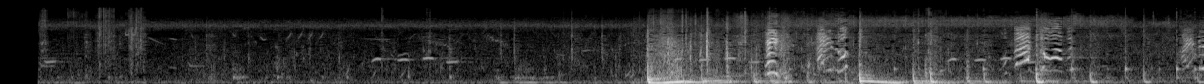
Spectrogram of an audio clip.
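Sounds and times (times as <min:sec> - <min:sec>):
short bird chirps: 0:00.4 - 0:02.0
high outdoor hiss: 0:00.4 - 0:12.0
loud abrupt sound: 0:06.5 - 0:10.2.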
